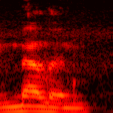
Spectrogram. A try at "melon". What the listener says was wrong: No, but we pronounce it melon. But we drag out on the O.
